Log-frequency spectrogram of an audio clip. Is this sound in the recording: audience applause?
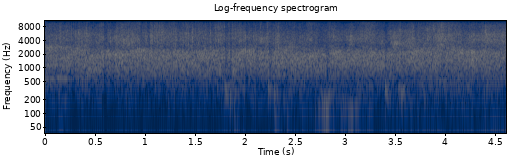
yes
